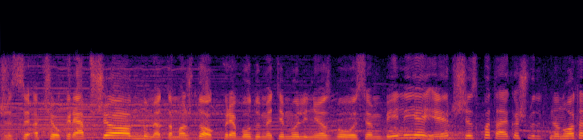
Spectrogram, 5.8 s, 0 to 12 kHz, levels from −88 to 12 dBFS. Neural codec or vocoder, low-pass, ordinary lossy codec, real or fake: none; 7.2 kHz; Opus, 64 kbps; real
